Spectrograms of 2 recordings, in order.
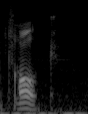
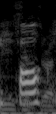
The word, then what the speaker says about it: Falk: Doesn't everyone want to be Falk Firebeard? Falk that guy. Falk Firebeard. You can't say it with that accent, my guy. What did he You say? gotta know that. He doesn't pronounce the L, so he just sort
